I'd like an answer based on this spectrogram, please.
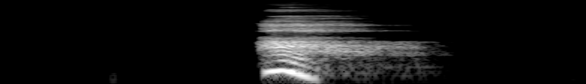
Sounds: Sigh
